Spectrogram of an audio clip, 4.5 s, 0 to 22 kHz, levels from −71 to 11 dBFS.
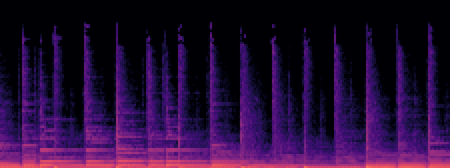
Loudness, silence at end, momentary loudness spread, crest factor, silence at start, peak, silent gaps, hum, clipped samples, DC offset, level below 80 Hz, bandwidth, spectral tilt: -21 LUFS; 0 s; 4 LU; 12 dB; 0 s; -8 dBFS; none; none; under 0.1%; under 0.1%; -26 dBFS; 19 kHz; -6.5 dB/octave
